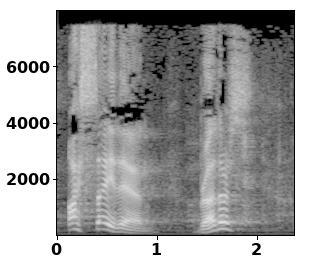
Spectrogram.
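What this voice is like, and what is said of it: Poor put-on English accent. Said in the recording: “sounds English, doesn't it? ... I do a horrible English accent”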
